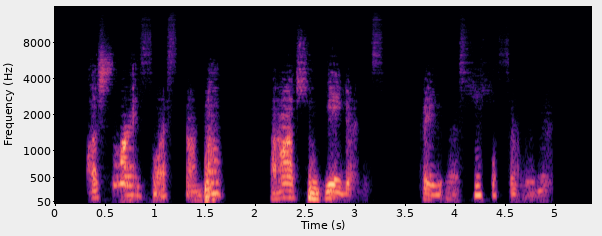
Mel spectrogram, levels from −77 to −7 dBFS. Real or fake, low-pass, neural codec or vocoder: fake; 14.4 kHz; codec, 44.1 kHz, 0.9 kbps, DAC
